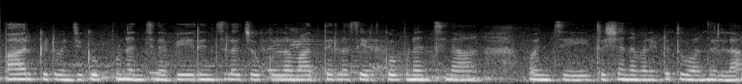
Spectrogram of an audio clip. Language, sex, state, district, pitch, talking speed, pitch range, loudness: Tulu, female, Karnataka, Dakshina Kannada, 220 Hz, 130 wpm, 215-230 Hz, -13 LUFS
